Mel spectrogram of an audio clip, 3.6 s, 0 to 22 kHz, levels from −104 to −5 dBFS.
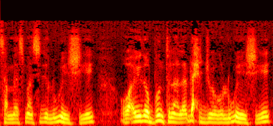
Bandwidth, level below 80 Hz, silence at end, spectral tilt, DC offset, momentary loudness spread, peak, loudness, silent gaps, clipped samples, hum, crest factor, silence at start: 11.5 kHz; -64 dBFS; 0.05 s; -6.5 dB/octave; under 0.1%; 10 LU; -12 dBFS; -29 LUFS; none; under 0.1%; none; 16 dB; 0 s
